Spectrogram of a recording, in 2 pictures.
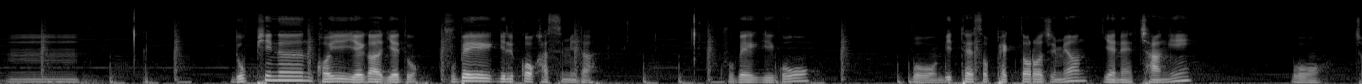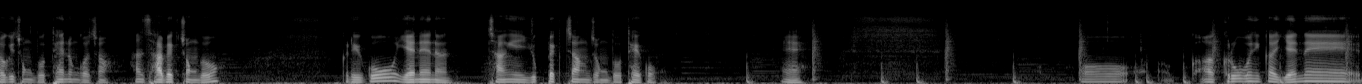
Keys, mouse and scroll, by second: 1.3 middle click, 1.9-2.2 scroll up 1, 6.2 middle click, 20.3-20.6 scroll down 1, 21.0 middle click, 22.1-22.4 scroll down 1, 22.8 middle click, 23.9-24.2 scroll up 2, 24.7 shift+middle click, 25.2-25.5 scroll up 1, 26.0 click, 26.5 scroll down 1.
